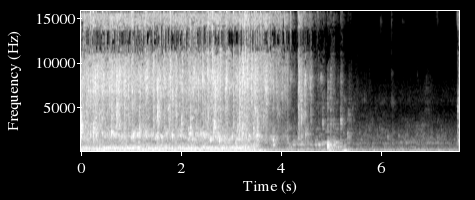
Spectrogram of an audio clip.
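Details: Delta shower after replacing the pressure valve cartridge to cure knocking pipes: steady even rush of water with no knocking or banging, then flow dies away quietly.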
